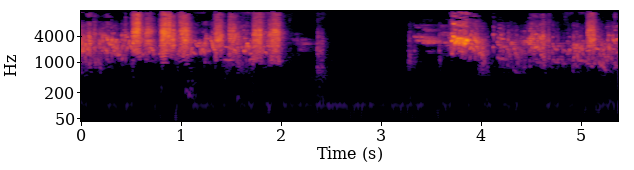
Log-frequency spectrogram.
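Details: Budgerigar chattering densely with rasping squawky notes for two seconds, falling silent briefly, then resuming with a loud squawk and more scratchy warbling.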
